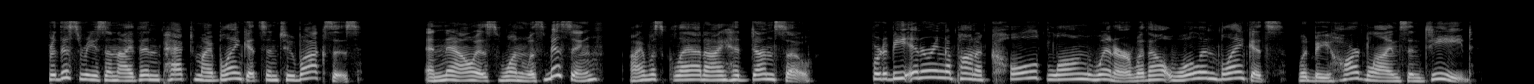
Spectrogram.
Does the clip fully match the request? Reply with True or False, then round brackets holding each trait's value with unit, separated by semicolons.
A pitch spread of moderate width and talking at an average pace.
True (5.0 semitones; 160 wpm)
